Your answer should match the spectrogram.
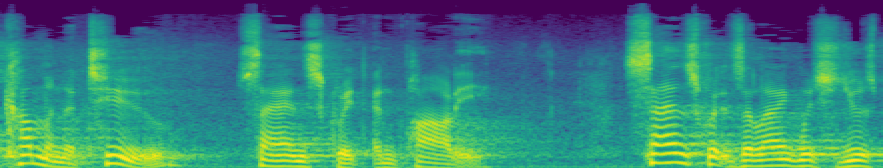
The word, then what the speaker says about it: Pali: But the most common are two, Sanskrit and Pali.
